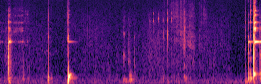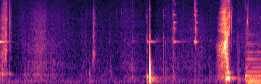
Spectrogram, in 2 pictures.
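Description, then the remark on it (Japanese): Coasters clink and clatter as they are put into a glass jar that has quite a few collected: a handful of sharp, ringing knocks at irregular intervals, fairly loud, with quiet rustling and shuffling between the louder hits. “ではコースターをガラス瓶に入れたいと思いますなんか結構溜まったかもこの音聞こえますか”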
